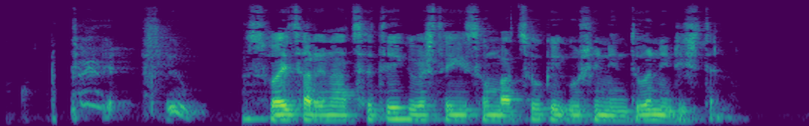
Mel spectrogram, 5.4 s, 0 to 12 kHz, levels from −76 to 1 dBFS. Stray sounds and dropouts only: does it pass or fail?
fail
